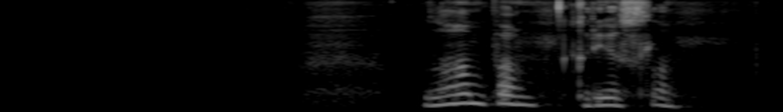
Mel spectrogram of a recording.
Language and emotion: Russian, neutral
